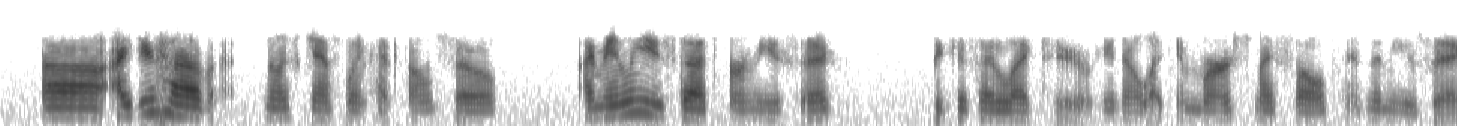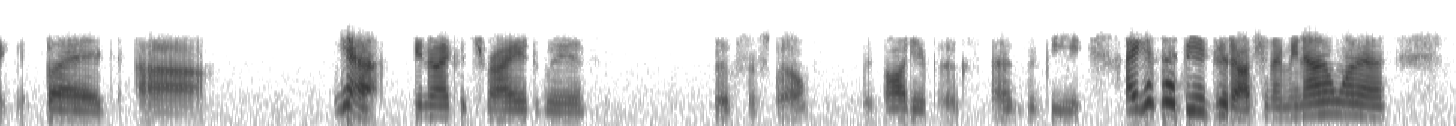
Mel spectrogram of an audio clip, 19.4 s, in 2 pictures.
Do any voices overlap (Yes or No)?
No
